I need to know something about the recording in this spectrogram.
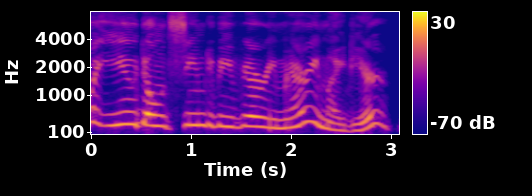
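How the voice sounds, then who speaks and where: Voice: high-pitched, very animated, a little slow, a little mellow, no echo, clean studio sound, pitched above the performer's own voice. A narrator voicing a kindly, hearty old Santa Claus in a children's storybook tale. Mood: jolly.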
